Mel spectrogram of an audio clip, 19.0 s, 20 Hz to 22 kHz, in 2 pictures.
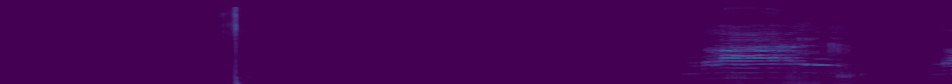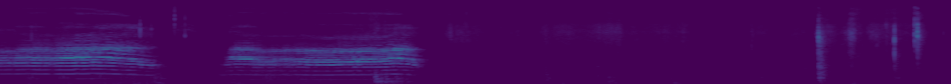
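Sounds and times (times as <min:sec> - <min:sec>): cat meowing: 0:06.8 - 0:08.7, 0:09.3 - 0:13.8.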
